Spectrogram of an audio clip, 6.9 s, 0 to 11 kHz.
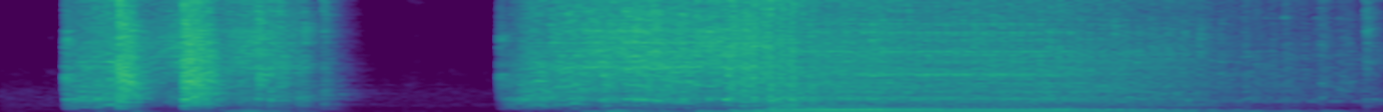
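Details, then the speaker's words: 1975 Norton motorcycle, first start after rebuild and timing readjusted to the proper mark: short crank, then catches, swells to a brisk even beat and settles; clean start and steady running. "We have a run. We have a runner. We have a run."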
